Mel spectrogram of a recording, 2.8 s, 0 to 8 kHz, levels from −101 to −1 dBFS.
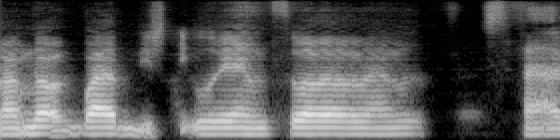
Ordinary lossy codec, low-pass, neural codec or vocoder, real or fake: none; none; codec, 16 kHz, 0.5 kbps, FreqCodec, larger model; fake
